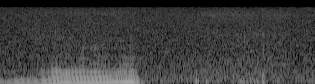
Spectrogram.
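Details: Bulldog asleep under the shirts in a closet, giving one drawn-out, droning snore of about a second and a half on a low steady pitch, then near silence with a few faint soft ticks.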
